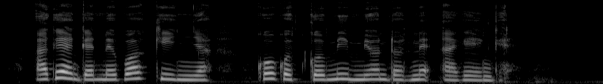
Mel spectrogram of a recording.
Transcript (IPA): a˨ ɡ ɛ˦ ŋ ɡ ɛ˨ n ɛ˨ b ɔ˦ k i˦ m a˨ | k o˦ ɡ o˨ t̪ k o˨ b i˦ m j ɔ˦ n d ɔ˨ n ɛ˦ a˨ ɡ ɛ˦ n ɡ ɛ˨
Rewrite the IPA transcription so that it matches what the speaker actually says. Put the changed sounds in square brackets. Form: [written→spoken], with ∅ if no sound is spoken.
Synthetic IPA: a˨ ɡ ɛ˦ ŋ ɡ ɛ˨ n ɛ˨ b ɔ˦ k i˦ [m→ɲ] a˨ | k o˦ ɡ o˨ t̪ k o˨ [b→m] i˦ m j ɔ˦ n d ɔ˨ n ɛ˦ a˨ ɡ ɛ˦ [n→ŋ] ɡ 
